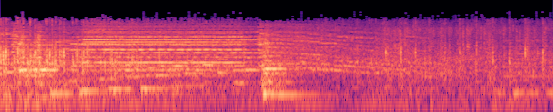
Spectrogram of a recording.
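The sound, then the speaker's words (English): Hoofbeats of a giant white horse being ridden, a steady, quick clip-clop rhythm running under music that fades partway through. “the masked man was riding a giant white horse”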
